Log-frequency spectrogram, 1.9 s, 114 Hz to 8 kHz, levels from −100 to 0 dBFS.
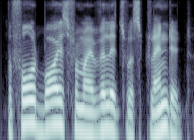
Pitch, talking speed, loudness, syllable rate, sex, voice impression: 150 Hz, 245 wpm, -15 LUFS, 6.7 syllables/s, male, very masculine, very adult-like, slightly old, very thick, tensed, very powerful, bright, slightly hard, clear, fluent, slightly cool, intellectual, slightly refreshing, sincere, calm, slightly mature, friendly, reassuring, slightly unique, slightly elegant, wild, slightly sweet, lively, kind, slightly modest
